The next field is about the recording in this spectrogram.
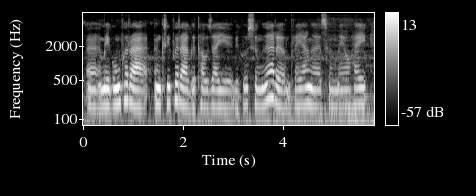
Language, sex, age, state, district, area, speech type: Bodo, female, 45-60, Assam, Udalguri, rural, spontaneous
